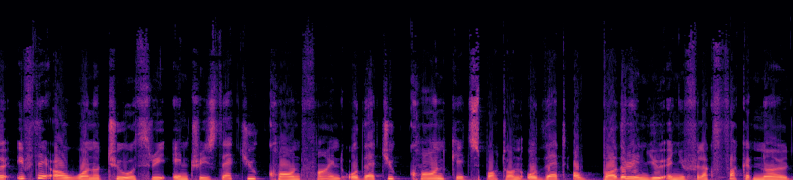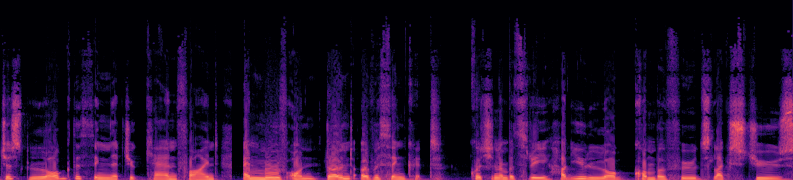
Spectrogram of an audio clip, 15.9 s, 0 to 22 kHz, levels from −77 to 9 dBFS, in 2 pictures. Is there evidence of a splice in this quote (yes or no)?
yes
